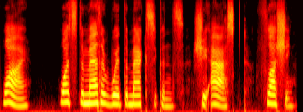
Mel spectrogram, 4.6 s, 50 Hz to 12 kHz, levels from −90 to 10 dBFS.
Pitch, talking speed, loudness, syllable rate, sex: 225 Hz, 130 wpm, -16 LUFS, 4.1 syllables/s, female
